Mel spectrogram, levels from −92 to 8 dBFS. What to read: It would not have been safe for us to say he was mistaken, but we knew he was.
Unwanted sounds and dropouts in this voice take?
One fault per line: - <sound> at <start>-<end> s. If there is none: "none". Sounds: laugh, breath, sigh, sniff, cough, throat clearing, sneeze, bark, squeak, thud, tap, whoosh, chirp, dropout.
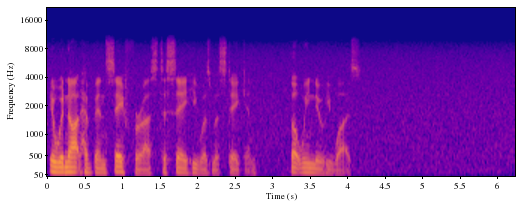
none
